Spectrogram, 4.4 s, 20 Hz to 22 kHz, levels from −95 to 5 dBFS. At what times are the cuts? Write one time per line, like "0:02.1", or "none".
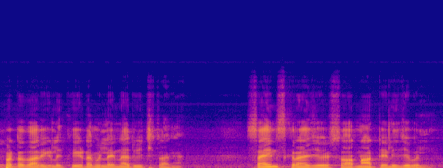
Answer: none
